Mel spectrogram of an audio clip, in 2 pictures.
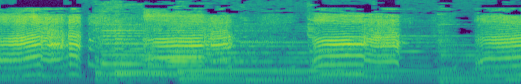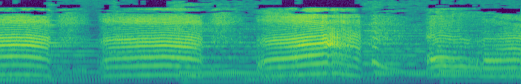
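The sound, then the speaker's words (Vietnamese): An infant crying in loud, repeated wails, each cry rising and falling in pitch, continuing steadily over soft background music. “Con khóc.”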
